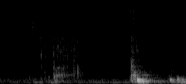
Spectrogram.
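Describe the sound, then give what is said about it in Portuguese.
Someone sips water: a couple of soft, wet mouth sounds, then a fuller gulp near the end, all low and muffled against near silence, with no talking. “Deixa-me só dar aqui um bolito de água.”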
